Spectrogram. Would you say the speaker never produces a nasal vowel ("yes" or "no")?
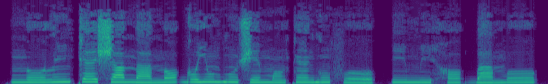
no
